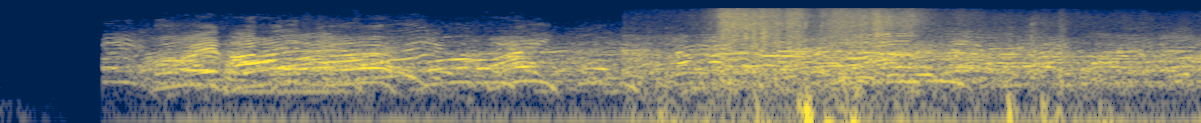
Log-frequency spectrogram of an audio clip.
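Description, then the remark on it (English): A dense crowd of pro-democracy protesters in Thailand shouts and clamors at security barricades; about halfway through, a loud, steady rushing hiss of high-pressure spray from a riot police water cannon joins in, with a few sharp thuds beneath the commotion. “Riot police in Thailand use a water cannon on pro-democracy protesters to stop them from forcing their way through security barricades.”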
